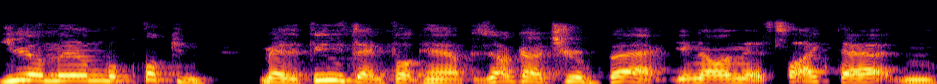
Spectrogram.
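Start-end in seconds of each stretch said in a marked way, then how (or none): 0.0-3.3 hyped, juiced-up, pitched-up cop bravado. Imitating a rogue cop hyping up fellow officers: imitating a pumped-up rogue cop. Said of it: "on the juice and, like, pumped up".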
